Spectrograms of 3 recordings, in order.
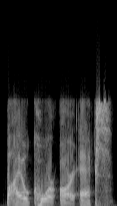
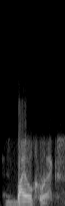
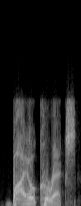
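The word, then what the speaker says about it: BioCorRx: he is with bio core is is the pronunciation bio core rx bio correct Oh bio corrects now I want to tell people the website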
